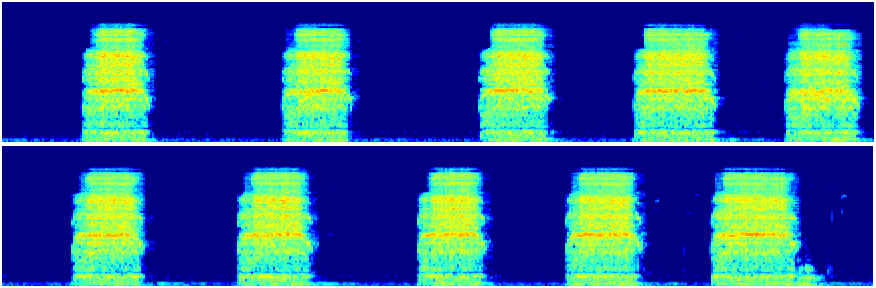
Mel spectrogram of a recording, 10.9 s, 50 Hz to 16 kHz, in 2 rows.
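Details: Mating owl pair at their nest box at 5:19 am, 28 December: ten evenly spaced rasping, breathy screeches, about one per second, loud and harsh with nothing else audible.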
